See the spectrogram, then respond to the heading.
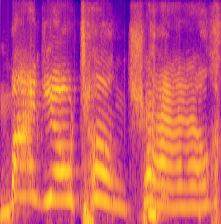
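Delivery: Southern belle voice, pitched way up. Speaking as a southern lady in a comic bit, in a southern lady's voice. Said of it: "this is a Southern lady's voice".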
